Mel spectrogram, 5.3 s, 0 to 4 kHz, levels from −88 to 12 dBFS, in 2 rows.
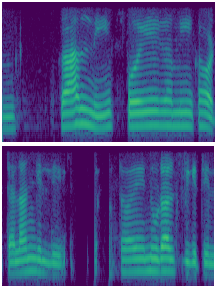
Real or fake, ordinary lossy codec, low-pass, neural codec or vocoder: real; none; 3.6 kHz; none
